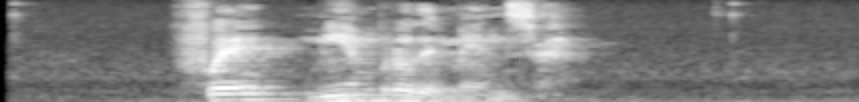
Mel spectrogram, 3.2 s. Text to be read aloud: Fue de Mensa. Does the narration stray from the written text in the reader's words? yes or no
yes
